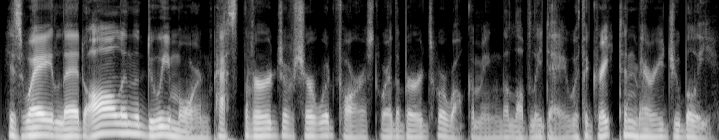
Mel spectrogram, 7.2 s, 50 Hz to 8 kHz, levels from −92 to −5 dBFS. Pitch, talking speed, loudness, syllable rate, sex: 100 Hz, 235 wpm, -20 LUFS, 5.8 syllables/s, male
